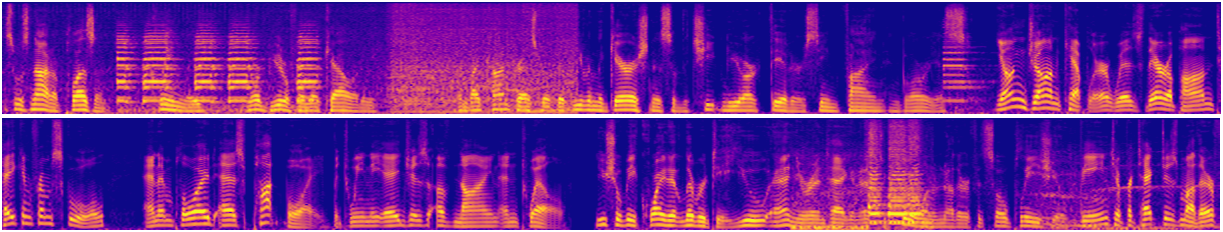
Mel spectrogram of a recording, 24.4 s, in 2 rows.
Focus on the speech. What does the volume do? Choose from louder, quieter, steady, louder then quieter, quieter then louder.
steady.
